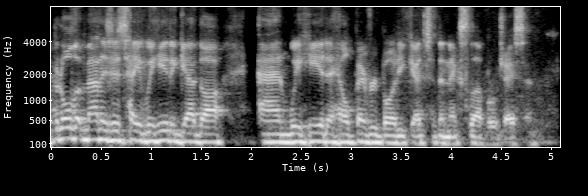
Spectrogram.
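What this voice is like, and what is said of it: Australian accent. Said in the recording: “this Australian accent”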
